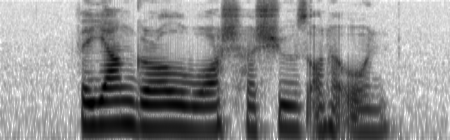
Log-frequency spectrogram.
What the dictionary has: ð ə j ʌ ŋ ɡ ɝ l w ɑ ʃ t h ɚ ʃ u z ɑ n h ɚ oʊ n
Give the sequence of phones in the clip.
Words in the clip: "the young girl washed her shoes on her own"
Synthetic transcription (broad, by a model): ð ə j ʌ ŋ ɡ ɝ l w ɑ ʃ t h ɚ ʃ u z ɑ n h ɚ oʊ n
